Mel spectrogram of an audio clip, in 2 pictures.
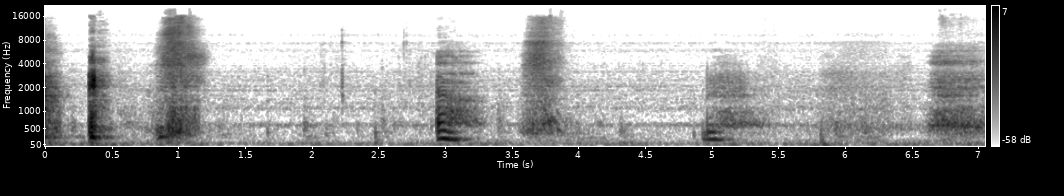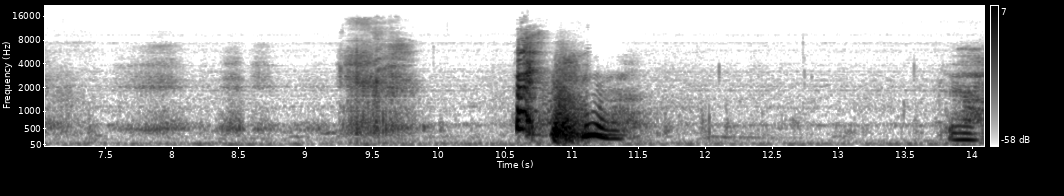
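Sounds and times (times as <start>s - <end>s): person sneezing loudly: 10.6s - 11.4s.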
